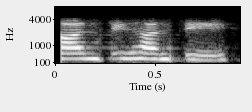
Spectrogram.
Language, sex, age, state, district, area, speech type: Punjabi, female, 45-60, Punjab, Jalandhar, urban, conversation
